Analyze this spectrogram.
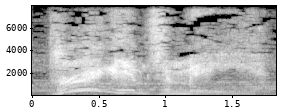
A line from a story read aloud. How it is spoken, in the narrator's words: Lozen barks to Odair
